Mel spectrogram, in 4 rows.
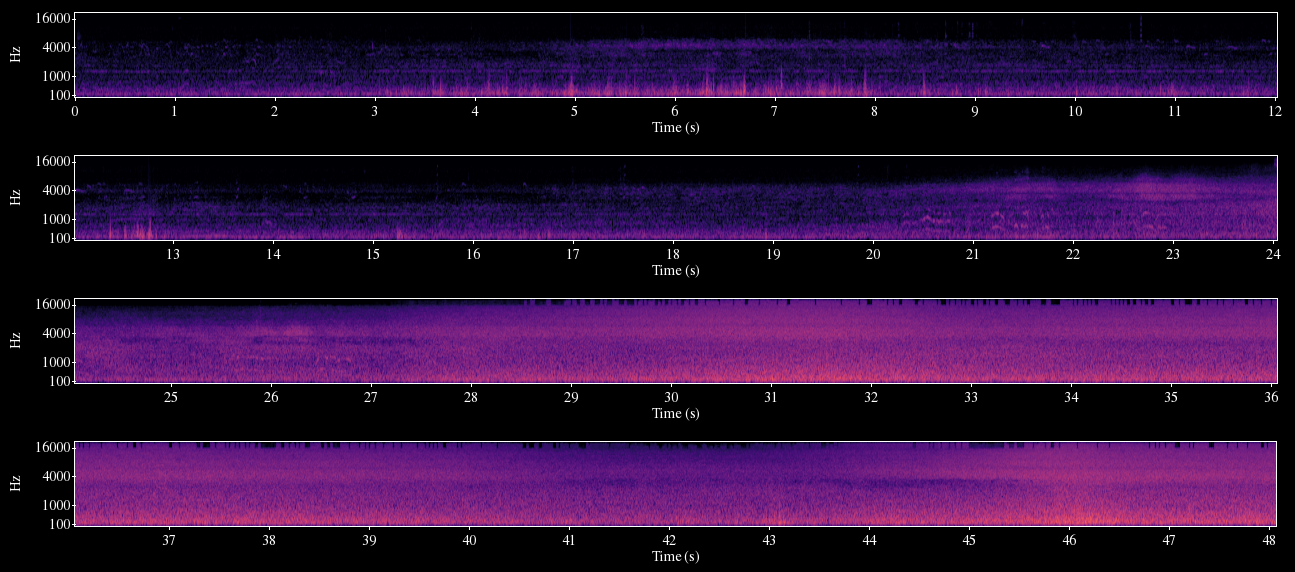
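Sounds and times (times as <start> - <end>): wings of a flock whooshing: 20.1 - 48.0.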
